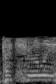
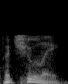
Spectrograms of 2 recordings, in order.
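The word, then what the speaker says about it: patchouli: o you know what patruli oil is I do it's it's called Puli oil it's it's what all the dead head girls wear with a c not an r Joe you're mispronouncing it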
